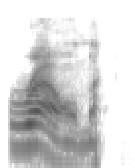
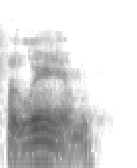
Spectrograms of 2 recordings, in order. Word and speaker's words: realm: Because wasn't sure how to pronounce the word realm. – I had never heard the word realm spoken. So every time I read it, I thought the word realm was pronounced Relim.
